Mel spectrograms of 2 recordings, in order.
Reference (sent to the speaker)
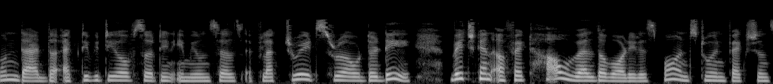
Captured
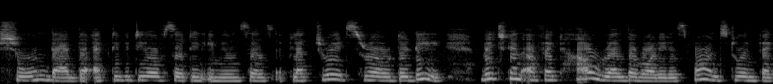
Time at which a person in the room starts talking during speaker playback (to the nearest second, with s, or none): none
